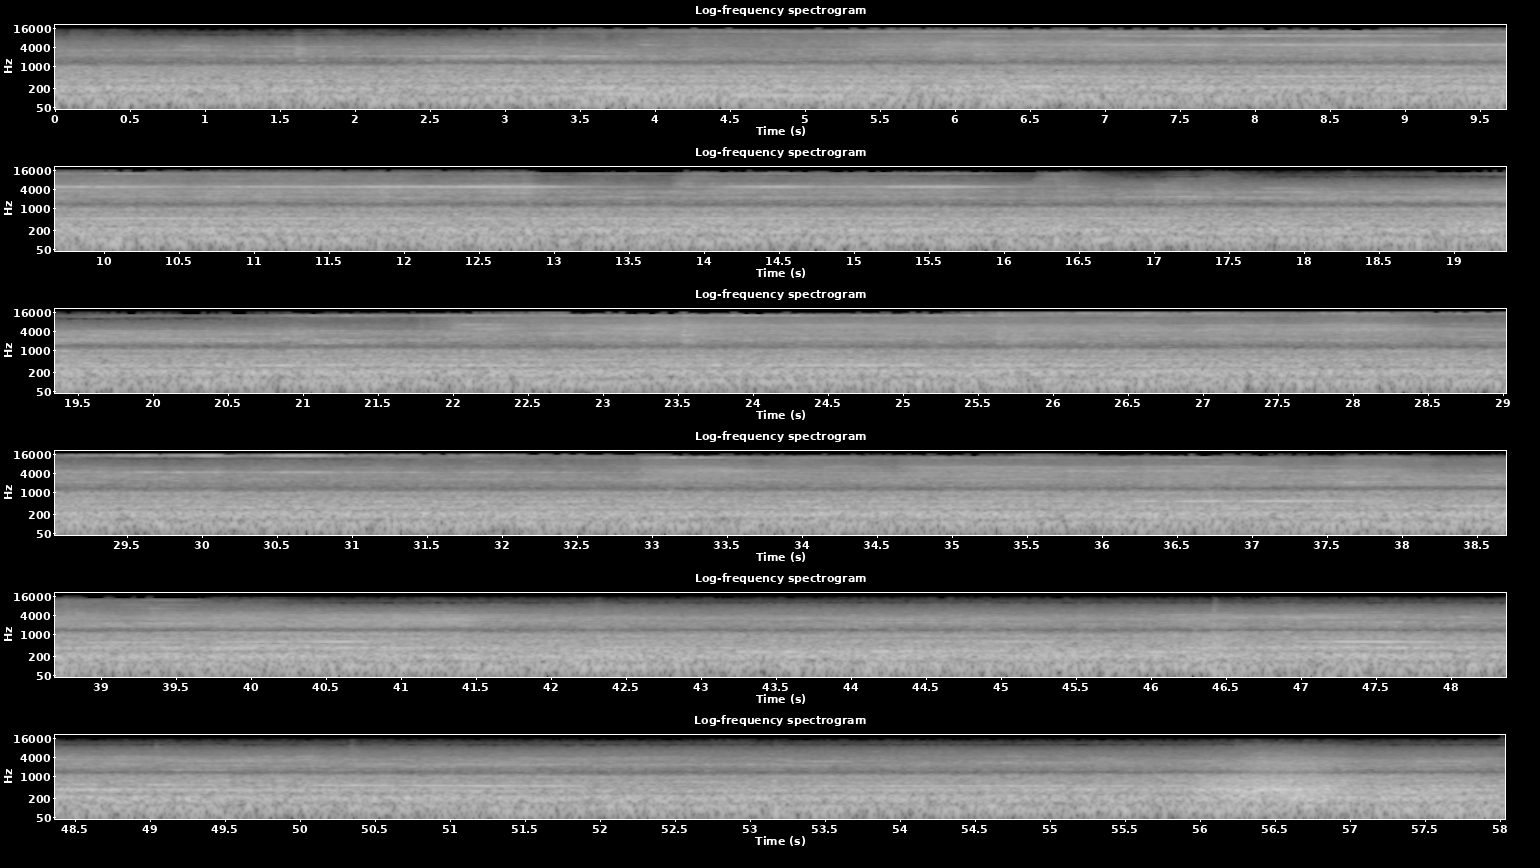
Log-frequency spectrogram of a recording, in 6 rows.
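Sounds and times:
train wheels rumbling on rails: 0:00.0 - 0:58.0.

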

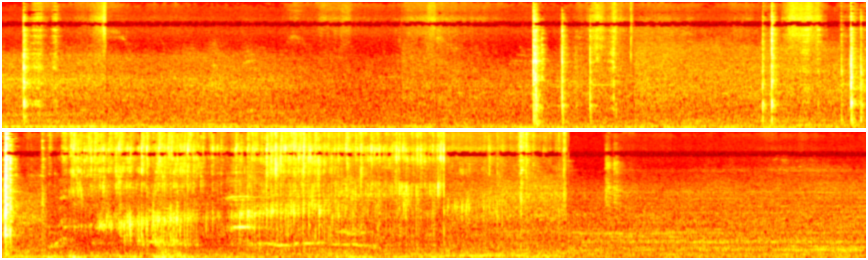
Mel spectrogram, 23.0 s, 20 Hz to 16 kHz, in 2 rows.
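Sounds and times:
liquid pouring into vessel: 0:12.2 - 0:19.1.

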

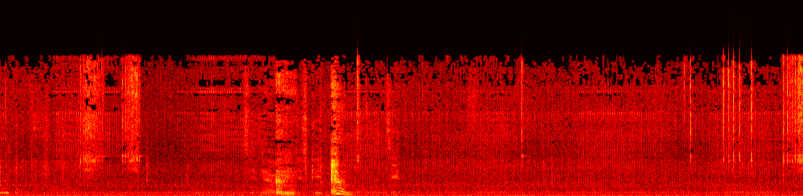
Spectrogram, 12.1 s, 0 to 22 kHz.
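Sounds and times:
boat engine idling: 0:00.0 - 0:12.0
short run of clicks: 0:10.3 - 0:12.0.

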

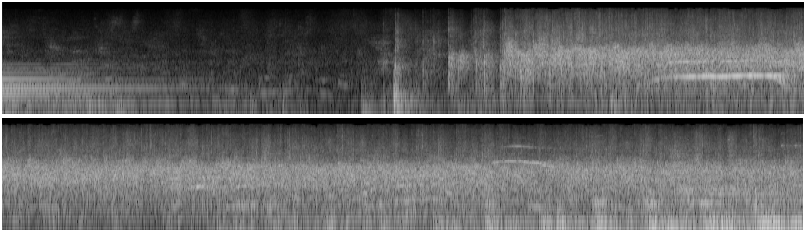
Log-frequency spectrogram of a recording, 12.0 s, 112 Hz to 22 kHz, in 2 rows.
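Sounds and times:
audience applause: 0:03.2 - 0:12.0.

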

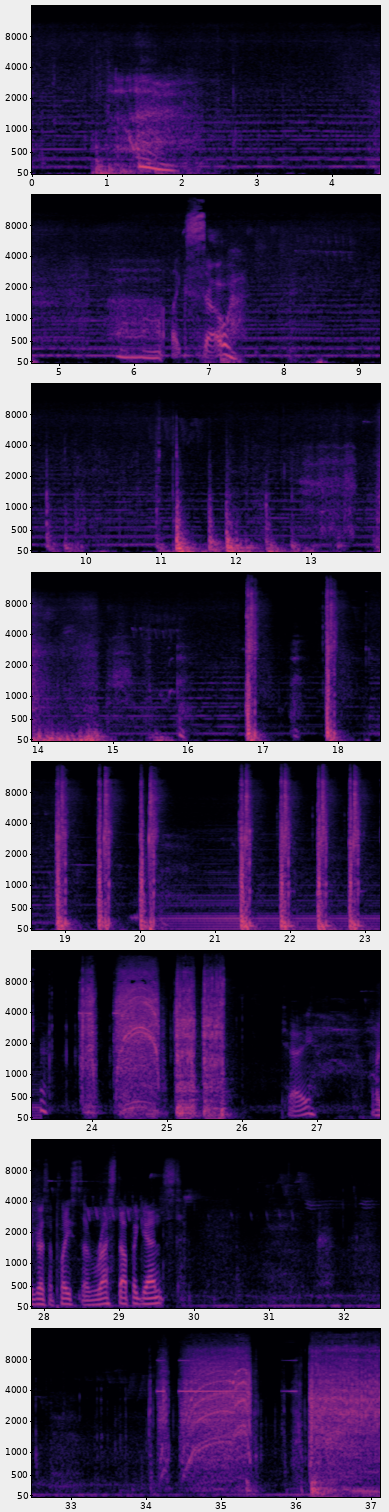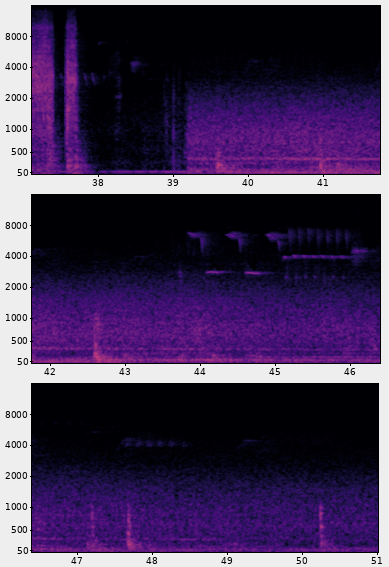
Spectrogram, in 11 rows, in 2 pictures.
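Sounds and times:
handling knocks: 0:10.9 - 0:13.1, 0:39.2 - 0:48.6
nail gun firing into wood: 0:16.8 - 0:17.1, 0:17.8 - 0:18.2, 0:18.9 - 0:20.4, 0:21.3 - 0:25.9, 0:34.1 - 0:37.9
impact driver driving screw: 0:21.3 - 0:25.9, 0:34.1 - 0:37.9.

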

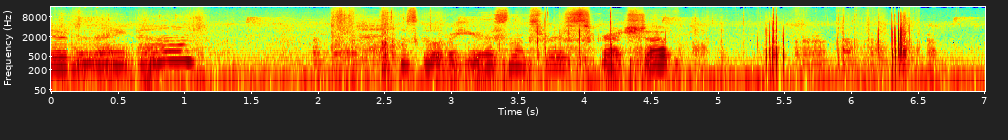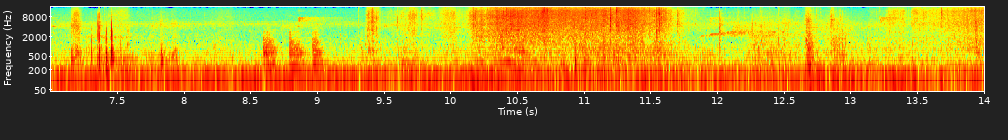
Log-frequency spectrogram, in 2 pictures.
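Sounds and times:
rustling and handling noise: 0:09.3 - 0:14.0.

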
